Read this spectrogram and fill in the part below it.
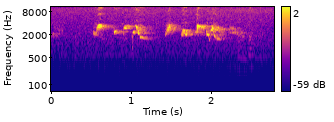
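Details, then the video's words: Red-whiskered bulbul decoy singing at a trap on 24 September 2018: quick chattering, warbling phrases in two groups, notes jumping up and down in pitch, against a quiet, hissy background. "Bẫy chào mào"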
